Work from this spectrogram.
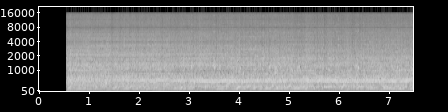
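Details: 15 hp Evinrude outboard running with a loud buzz and an uneven, stumbling beat that breaks rhythm now and then; misfire.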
